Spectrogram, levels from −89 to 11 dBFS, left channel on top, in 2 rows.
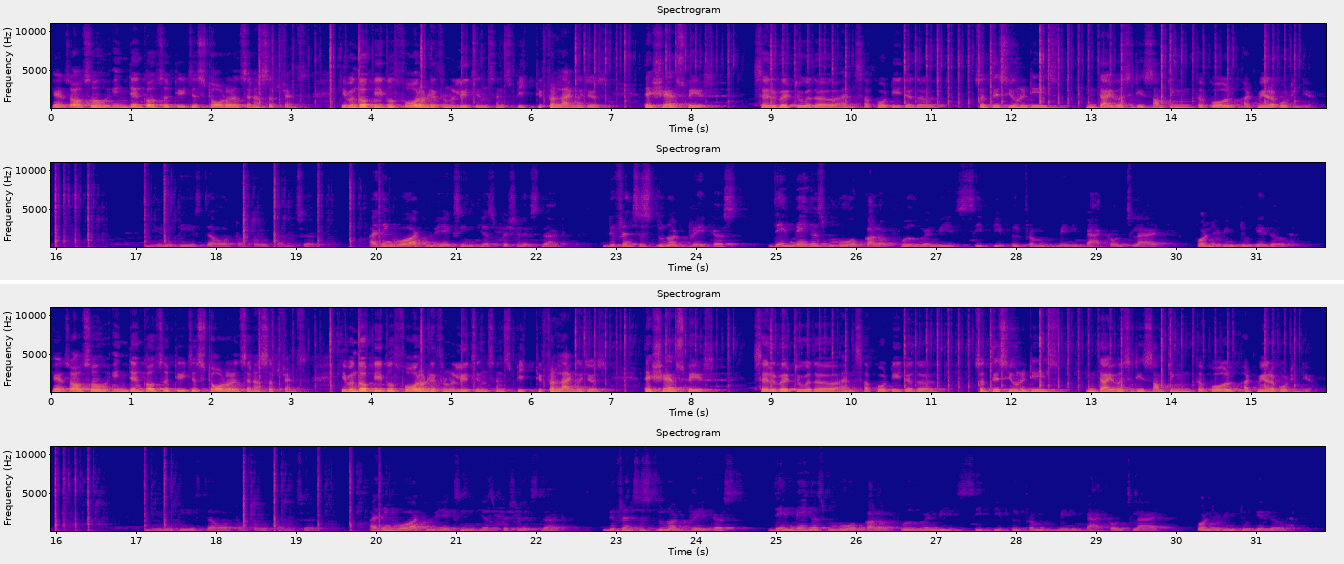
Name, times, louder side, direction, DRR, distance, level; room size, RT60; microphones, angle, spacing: voice 1, 0.0-6.9 7.4-8.3 8.8-11.1 11.6-15.7, right 1 dB, 15° right, 9 dB, 0.9 m, -26 dB
sound 1, 2.6-4.7 5.1-6.2 6.5-7.2 7.7-8.5 9.0-10.0 10.6-12.0 12.3-13.5 13.9-14.8 15.2-15.6 16.0-16.5 17.1-17.5 18.3-18.4 18.7-18.8 19.3-20.1, left 1 dB, 5° left, 1.6 m, -46 dB
voice 2, 17.1-19.3 19.9-22.4 22.8-24.5 24.9-29.8 30.3-31.4, left 2 dB, 40° left, 6 dB, 2.8 m, -39 dB
24.0 x 20.5 x 5.6 m, 0.64 s
head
